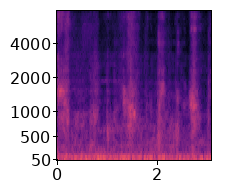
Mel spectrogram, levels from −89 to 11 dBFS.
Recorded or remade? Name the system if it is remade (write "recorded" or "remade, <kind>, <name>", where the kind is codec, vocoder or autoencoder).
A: remade, vocoder, Vocos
